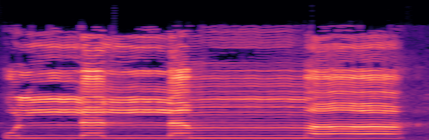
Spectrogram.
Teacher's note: تشدید ہے اور تنوین ہے، مگر دوسرے لام پر تشدید ہے تو تنوین والے لام کو دوسرے لام میں ملا کر پڑھیں گے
